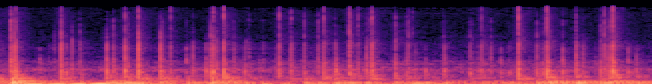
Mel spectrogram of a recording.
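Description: Fingernails tap and thunk on a small, taut stretched canvas covered in thick acrylic paint, held in the hand. The rapid, irregular taps are short and dry, each with a brief bright click over a deep, hollow, drum-like low thump that dies away almost at once.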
